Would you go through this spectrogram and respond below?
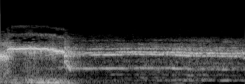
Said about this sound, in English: The girl, screaming with rage, turned on him and buried her nails in his face, using the most frightful words that ever fell from the off-scouring of a guardhouse.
